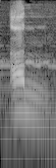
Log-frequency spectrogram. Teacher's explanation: huruf nun tersebut berada di ujung lidah kita dan berada di atas gigi atau di gusi bagian atas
